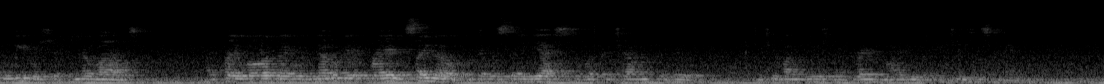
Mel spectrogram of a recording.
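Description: A man speaks slowly and solemnly through a microphone in a large echoing hall.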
